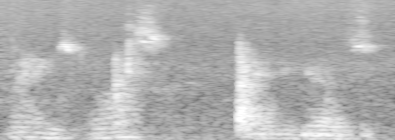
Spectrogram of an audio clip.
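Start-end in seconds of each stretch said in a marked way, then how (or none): 0.1-0.8 put-on soft, timid little girl voice; shy girl barely saying her name. Little girl telling the preacher her name, very soft. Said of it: "the little girl says".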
